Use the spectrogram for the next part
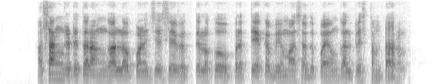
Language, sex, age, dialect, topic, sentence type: Telugu, male, 18-24, Utterandhra, banking, statement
